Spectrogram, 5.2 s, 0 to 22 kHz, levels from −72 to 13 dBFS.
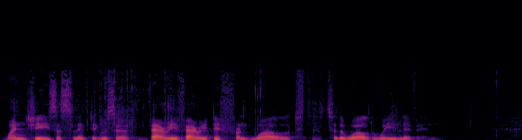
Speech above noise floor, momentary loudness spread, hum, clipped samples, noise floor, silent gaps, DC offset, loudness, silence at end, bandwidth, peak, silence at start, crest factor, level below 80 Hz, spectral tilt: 36 dB; 10 LU; none; under 0.1%; -65 dBFS; none; under 0.1%; -29 LUFS; 0.9 s; 11.5 kHz; -8 dBFS; 0.05 s; 22 dB; -74 dBFS; -6 dB/octave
